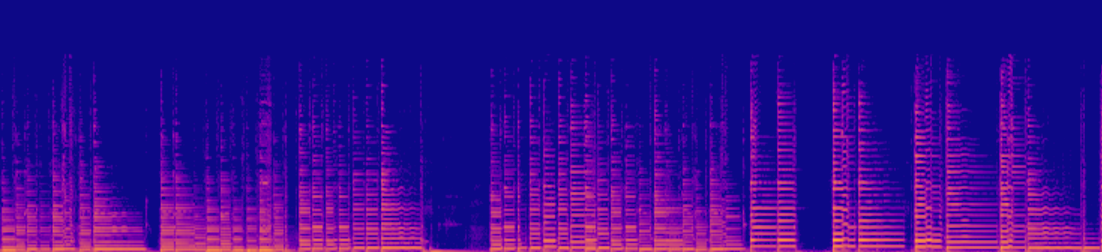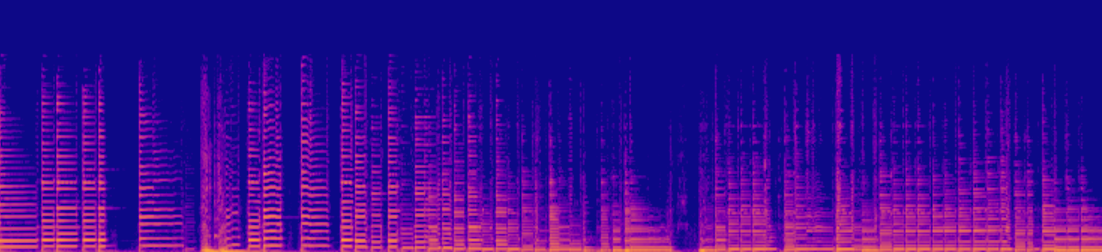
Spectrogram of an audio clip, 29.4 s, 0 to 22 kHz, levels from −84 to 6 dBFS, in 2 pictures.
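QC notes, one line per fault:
No faults found in this music clip.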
